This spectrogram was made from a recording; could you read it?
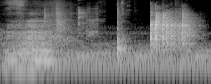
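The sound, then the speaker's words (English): Two dice, rolled for a strength check in a tabletop game, clatter across a hard tabletop in two quick bursts, a sharp knock followed by a short rattling tumble, over a steady low droning hum in the background. “Both of these dice just failed me, but”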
